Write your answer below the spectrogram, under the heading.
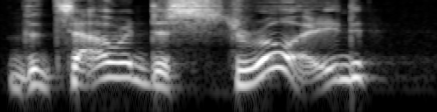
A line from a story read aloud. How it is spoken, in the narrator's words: Kessel mocked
